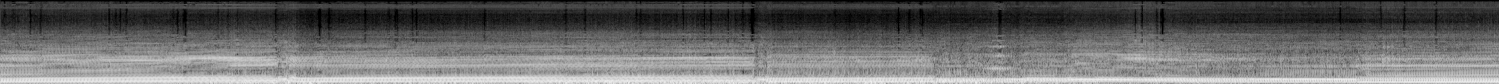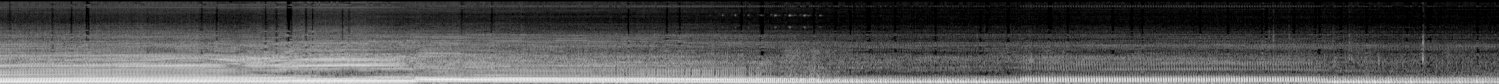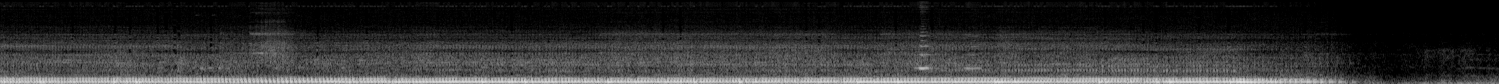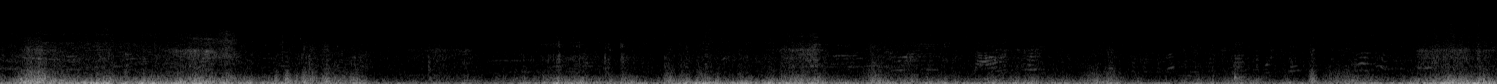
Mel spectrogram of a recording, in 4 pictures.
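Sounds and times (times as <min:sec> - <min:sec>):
motorcycle engine shifting gears: 0:00.0 - 0:43.6.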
